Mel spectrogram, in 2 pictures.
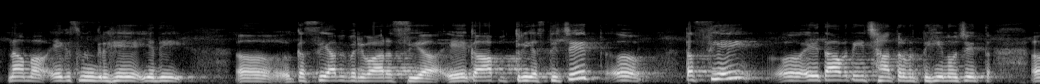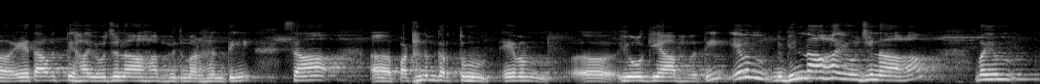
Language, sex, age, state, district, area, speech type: Sanskrit, male, 30-45, Kerala, Palakkad, urban, spontaneous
